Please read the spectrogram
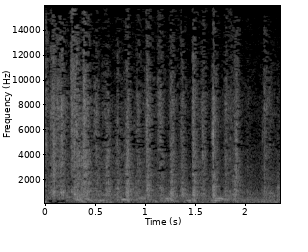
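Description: Plastic wrapping crinkling as a small wrapped gift is handled: a quick run of irregular crackles.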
